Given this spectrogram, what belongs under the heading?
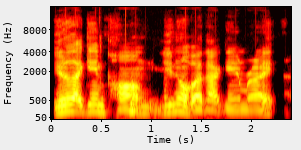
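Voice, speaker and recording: A man's voice: mid-range voice, sing-song, a little fast, over a noisy crowd. A middle-aged man talking casually as a livestream co-host, often checking for agreement with short tag questions. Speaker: musician and live stream co-host.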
